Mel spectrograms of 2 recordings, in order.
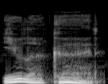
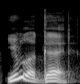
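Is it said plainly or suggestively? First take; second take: suggestively; plainly. First: It is said in a flirtatious, suggestive way. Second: It is said as a plain, innocent compliment.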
